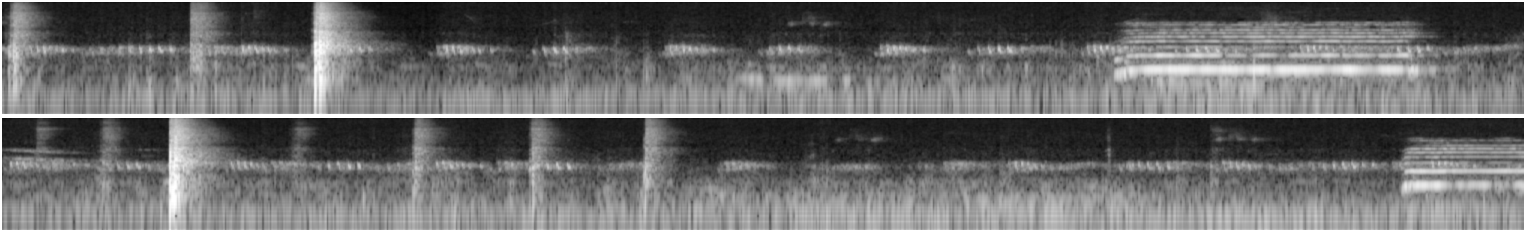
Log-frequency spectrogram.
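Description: Honour guard rifle drill: single sharp claps and knocks of rifles being handled and struck, spaced out with long pauses, the loudest about three seconds in and again past the middle. A steady horn-like tone sounds for about three seconds a third of the way in and starts again near the end.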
